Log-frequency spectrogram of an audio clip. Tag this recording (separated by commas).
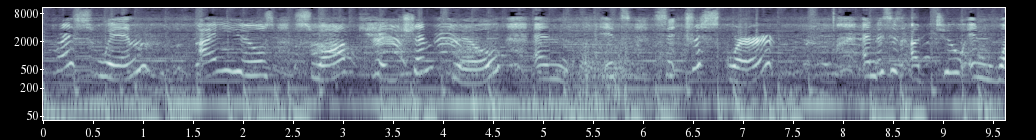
Music, Child speech, outside, urban or man-made, Speech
